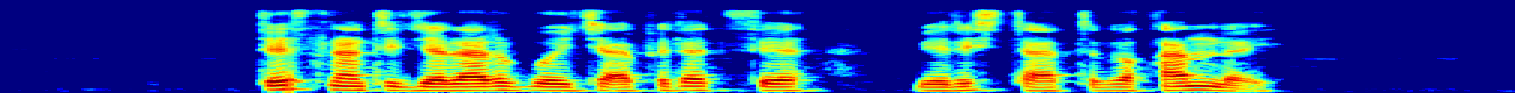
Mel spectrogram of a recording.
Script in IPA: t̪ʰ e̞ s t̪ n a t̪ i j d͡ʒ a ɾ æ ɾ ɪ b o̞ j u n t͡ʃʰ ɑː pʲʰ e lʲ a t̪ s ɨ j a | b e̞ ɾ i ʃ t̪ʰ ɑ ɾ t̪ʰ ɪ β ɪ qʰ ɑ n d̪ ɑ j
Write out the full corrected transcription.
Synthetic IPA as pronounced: t̪ʰ e̞ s t̪ n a t̪ i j d͡ʒ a l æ ɾ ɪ b o̞ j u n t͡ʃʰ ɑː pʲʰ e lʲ a t̪ s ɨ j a | b e̞ ɾ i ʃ t̪ʰ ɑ ɾ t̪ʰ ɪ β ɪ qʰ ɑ n d̪ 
